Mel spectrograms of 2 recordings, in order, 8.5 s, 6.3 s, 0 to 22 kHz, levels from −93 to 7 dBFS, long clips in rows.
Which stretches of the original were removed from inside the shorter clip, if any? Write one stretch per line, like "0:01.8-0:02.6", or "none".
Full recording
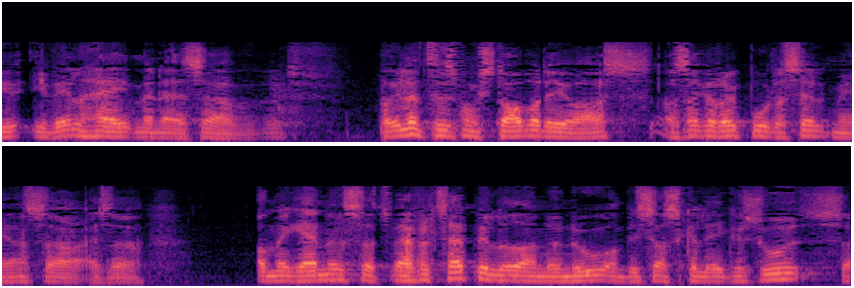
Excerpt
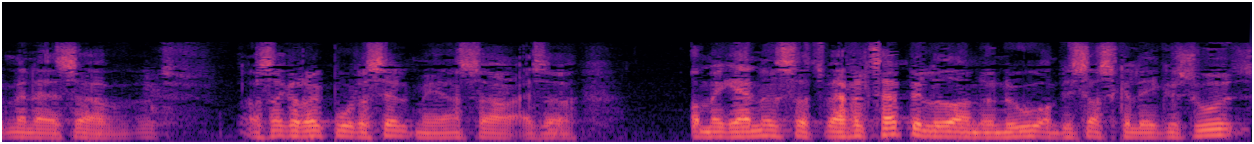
0:01.8-0:03.3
